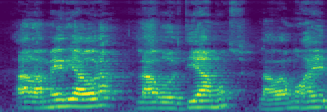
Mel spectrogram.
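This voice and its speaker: Speaking at a fairly slow pace in a Cuban accent, the voice keeps a fairly even intonation. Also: man. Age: old. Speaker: home cook. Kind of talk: casual cooking talk to camera.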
